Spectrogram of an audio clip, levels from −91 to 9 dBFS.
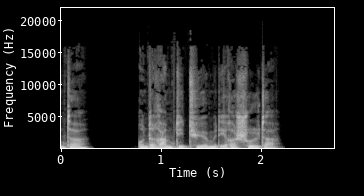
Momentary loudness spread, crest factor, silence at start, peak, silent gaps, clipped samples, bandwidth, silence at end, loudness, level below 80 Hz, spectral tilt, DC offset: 12 LU; 16 dB; 0 s; 0 dBFS; 0.34-0.71 s; under 0.1%; 15.5 kHz; 0.55 s; -16 LUFS; -50 dBFS; -5.5 dB/octave; under 0.1%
